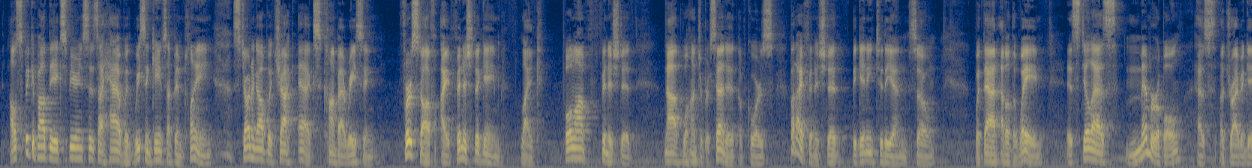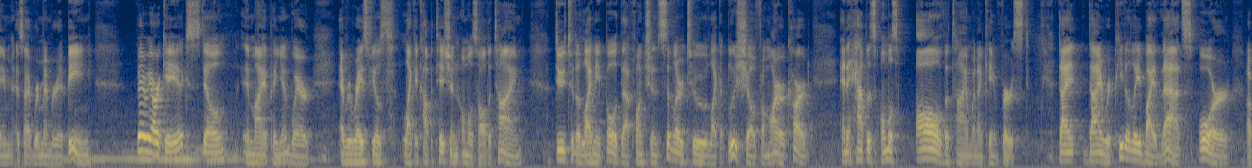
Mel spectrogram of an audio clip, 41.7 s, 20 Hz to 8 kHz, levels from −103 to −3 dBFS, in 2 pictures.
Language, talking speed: English, 165 wpm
